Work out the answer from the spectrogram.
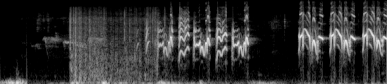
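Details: Sooty-headed bulbul singing to challenge a rival, opening with a burst of wing flapping, then quick bubbly, warbling phrases that repeat several times in succession.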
